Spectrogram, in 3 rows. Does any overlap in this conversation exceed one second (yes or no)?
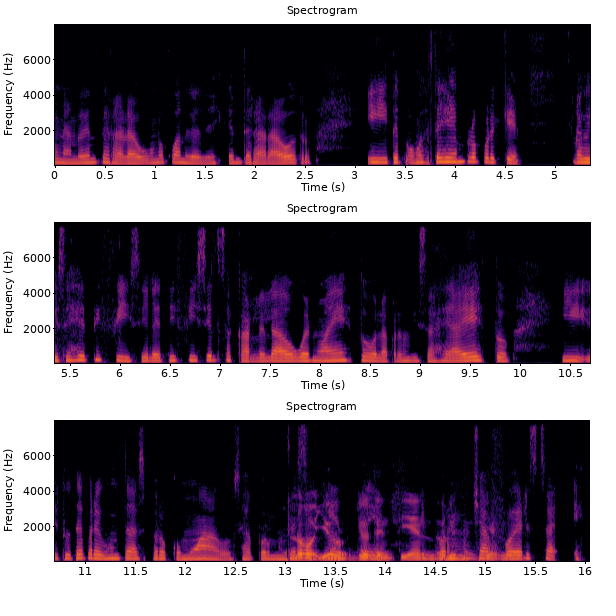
yes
